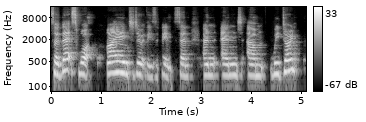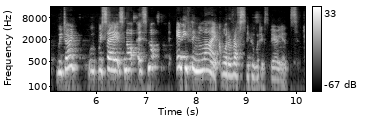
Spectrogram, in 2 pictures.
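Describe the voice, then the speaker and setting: A woman with a fairly high voice talks at a moderate pace. Her pitch swings very widely. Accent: slight New Zealand. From New Zealand. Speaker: charity chief executive. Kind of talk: interview. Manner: halting.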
